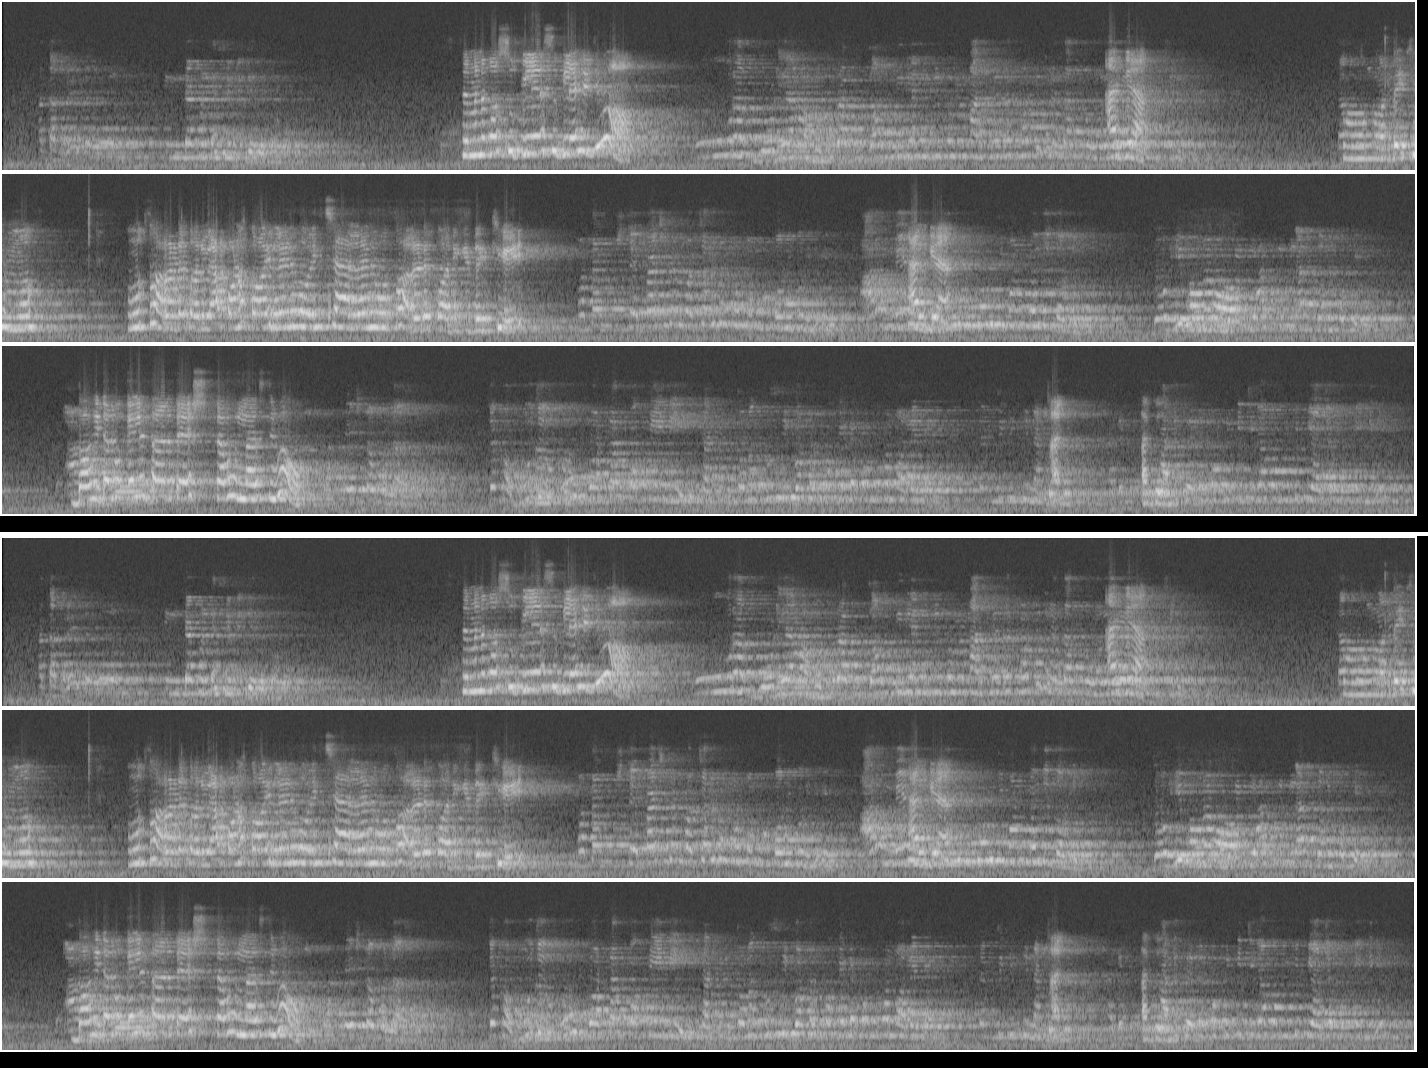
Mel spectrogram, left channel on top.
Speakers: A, on the right; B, on the left.
A: ଆଉ ତାପରେ ତାକୁ ତିନିଟା ଖଣ୍ଡେ ସିଠି ଦେଇଦବ
B: ସେମାନେ କଣ ଶୁଖିଲଆ ଶୁଖିଲଆ ହେଇଯିବ
A: ପୁରା ବଢ଼ିଆ ହବ ପୁରା ଦମ ବିରିୟାନୀ ଯୋଉ ତମେ ମାର୍କେଟ ରେ ଖାଉଛ କି ନା ତା ତୁଳନାରେ
B: ଆଜ୍ଞା
A: ଏଟା କିଛି ନୁହଁ ତା
B: ଓହୋ
A: ତୁଳନାରେ ଏଟା
B: ଦେଖି
A: କିଛି
B: ମୋ
A: ନାହିଁ
B: ମୁଁ ଥରଟେ କରିବି ଆପଣ କହିଲେଣି ମୋ ଇଚ୍ଛା ହେଲେଣି
A: ହଁ।
B: ମୁଁ ଥରଟେ କରିକି ଦେଖିଲି
A: ମତେ ଷ୍ଟେପ ବାଇ ଷ୍ଟେପ୍ ପଚାରିବ ମୁଁ ତମକୁ କହି କହି ଯିବେ ଆର ମେନ୍
B: ଆଜ୍ଞା
A: ମୁଖ୍ୟ ଜିନିଷ ହଉଛି କଣ କହିଲେ ଦହି ଦହି ପୁରା
B: ଓହୋ
A: ଗୋଟେ ଗ୍ଲାସରେ ଗ୍ଲାସ ଦହି ପକେଇବ ଆ
B: ଦହିଟା
A: ଦହି
B: ପକେଇଲେ
A: ତା
B: ତାର ଟେଷ୍ଟ ଟା ଭଲ ଆସିବ ଆଉ
A: ଟେଷ୍ଟ ଭଲ ଆସିବ ଦେଖ ମୁଁ ଯେ
B: ଓହୋ
A: ମୁଁ ବଟର ପକେଇଲି ଷ୍ଟାଷ୍ଟିଙ୍ଗ ତମେ ଖୁସି ବଟର ପକେଇଲେ ପକେଇବ ନହଲେ ନାହିଁ ସେମିତି କିଛି ନାହିଁ
B: ଆଜ୍ଞା।
A: ଖାଲି ଖାଲି ତେଲ ପକେଇକି ଜିରା ପକେଇକି ପିଆଜ ପେକେଇକି ପକେଇକରି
